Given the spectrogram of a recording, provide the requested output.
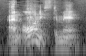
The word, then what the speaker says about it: honest: an apple, an idea, an honest man. الإيش بننطقهاش بسمها silent H or mute H وبنطق من أول الأو والأو صوت vowel فبقول معاه an honest man, an idea, an apple, and so on.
